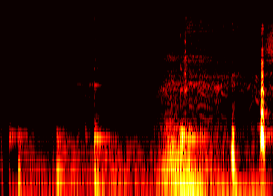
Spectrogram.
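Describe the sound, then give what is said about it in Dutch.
Handling of a glass jar used as a conversation pot as it is fetched: a few light clinks and knocks, a rustling shuffle of contents, then one sharper clink near the end. No voices. “Eh, Wacht, we gaan de kletspot erbij pakken.”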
